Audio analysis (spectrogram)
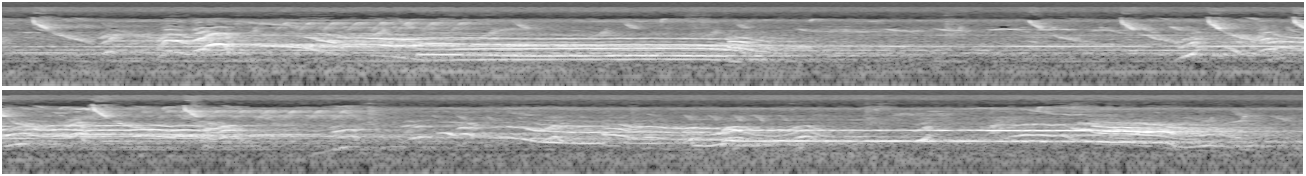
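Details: Several coyotes or wild dogs howl together in response to sirens, wavering high tones and yips overlapping in a rising, falling chorus; coyote (Canis latrans) group howl.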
